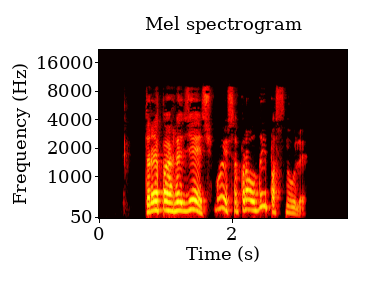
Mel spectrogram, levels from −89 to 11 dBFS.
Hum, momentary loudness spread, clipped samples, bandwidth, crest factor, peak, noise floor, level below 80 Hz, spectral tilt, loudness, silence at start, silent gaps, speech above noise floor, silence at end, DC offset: none; 15 LU; under 0.1%; 9.4 kHz; 18 dB; 0 dBFS; under -90 dBFS; -62 dBFS; -6.5 dB/octave; -17 LUFS; 0.7 s; none; over 73 dB; 0.65 s; under 0.1%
